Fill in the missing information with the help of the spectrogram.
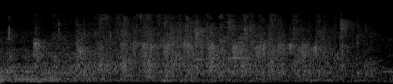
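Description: An audience at a church service applauds to thank a helper, in a steady, dense wash of clapping that holds evenly for several seconds and fades slightly at the end, with no voices over it.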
